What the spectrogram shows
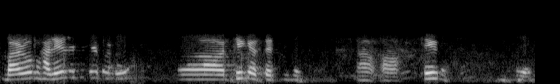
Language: Assamese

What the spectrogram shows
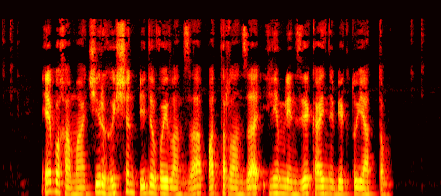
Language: Chuvash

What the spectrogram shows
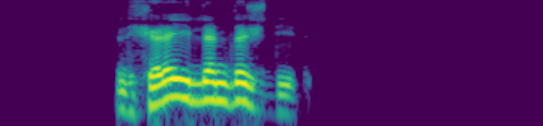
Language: Kabyle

